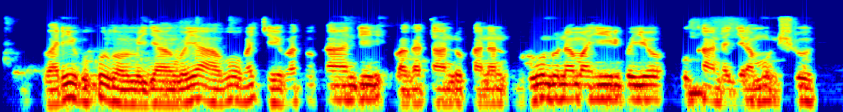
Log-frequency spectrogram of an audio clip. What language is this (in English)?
Kinyarwanda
